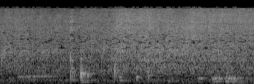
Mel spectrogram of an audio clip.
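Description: Tomato, onion and garlic sauté in a hot pan for a cabbage and dal kootu, a loud continuous sizzle close up with a few clinks and scrapes of a stirring spoon and no talking.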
